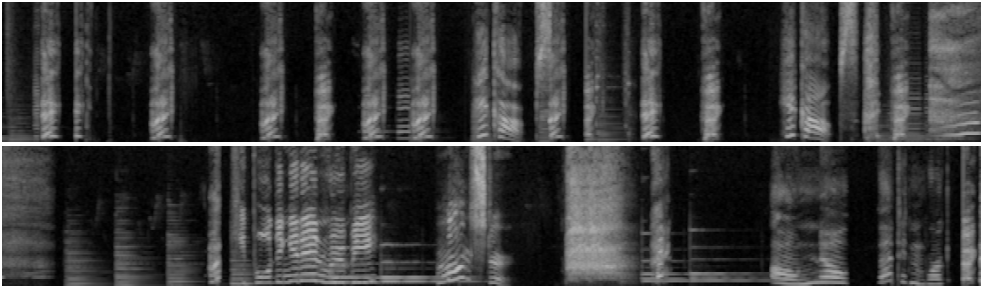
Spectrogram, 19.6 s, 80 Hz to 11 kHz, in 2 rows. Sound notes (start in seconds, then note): 2.8 burping noise???; 8.7 1 frame giggle; 9.3 breathing in sound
